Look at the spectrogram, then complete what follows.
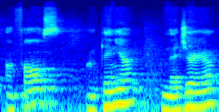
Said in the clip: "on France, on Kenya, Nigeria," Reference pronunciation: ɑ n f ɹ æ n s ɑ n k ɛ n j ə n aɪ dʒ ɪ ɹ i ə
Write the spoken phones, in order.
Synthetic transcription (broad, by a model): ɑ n f ɔ s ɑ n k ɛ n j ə n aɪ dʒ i ɹ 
